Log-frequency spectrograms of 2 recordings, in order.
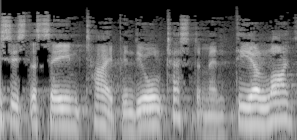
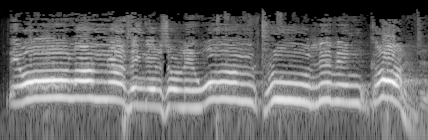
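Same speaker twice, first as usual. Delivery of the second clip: much higher, louder proclamation; preaching shout; 5 dB louder than usual. Real, not acted. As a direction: thunder it from the pulpit. Preaching climax.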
